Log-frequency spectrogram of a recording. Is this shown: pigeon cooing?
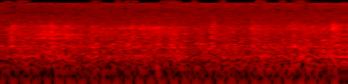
no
